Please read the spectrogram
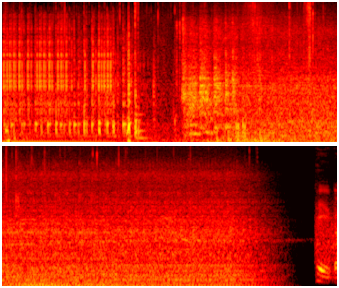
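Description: A car engine starting: rapid rhythmic cranking for the first second and a half, then it catches with a sudden burst about two seconds in and runs steadily, fading out near the end.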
